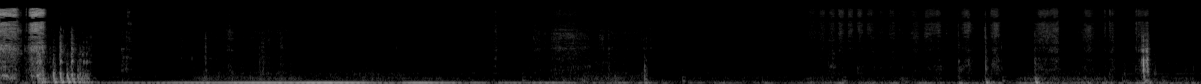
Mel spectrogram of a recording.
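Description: Paper rustles and crinkles under fingers.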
